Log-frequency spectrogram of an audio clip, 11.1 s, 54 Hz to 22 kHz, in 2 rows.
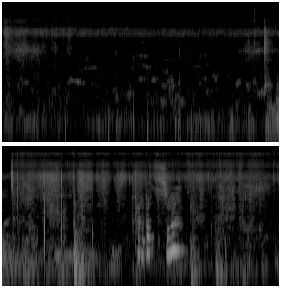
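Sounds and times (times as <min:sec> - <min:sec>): hands squeezing crumbly dough: 0:05.8 - 0:11.0.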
